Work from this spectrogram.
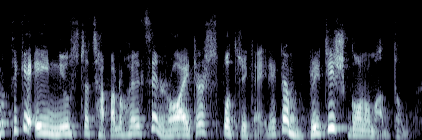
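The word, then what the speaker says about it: Reuters: রাইটারস এই উচ্চারণ কিন্তু রিউটার উচ্চারণ কি হবে রয়েটার রয়েটারস ধরা হচ্ছে আন্তর্জাতিক একটা সংবাদ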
